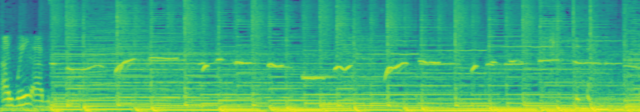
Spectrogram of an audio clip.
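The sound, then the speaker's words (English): A person whistles a lilting tune with sliding, clear high notes, steady over a continuous bed of background music that runs under the whole stretch. “Yeah, because your whistling pitch was really top notch today.”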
